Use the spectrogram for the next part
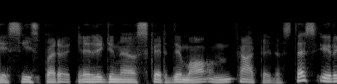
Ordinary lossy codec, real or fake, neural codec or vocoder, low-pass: AAC, 64 kbps; fake; codec, 16 kHz, 1 kbps, FunCodec, trained on LibriTTS, 50 frames a second; 7.2 kHz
